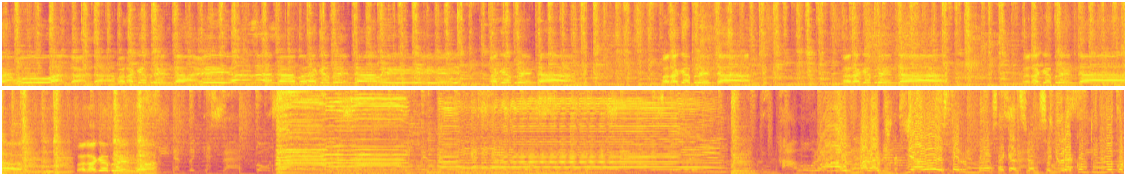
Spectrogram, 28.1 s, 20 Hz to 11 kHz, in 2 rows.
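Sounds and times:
classical guitar strummed: 0:00.0 - 0:16.0, 0:17.4 - 0:23.9
harmonica melody: 0:17.4 - 0:23.8
flute long held notes: 0:17.5 - 0:23.4.

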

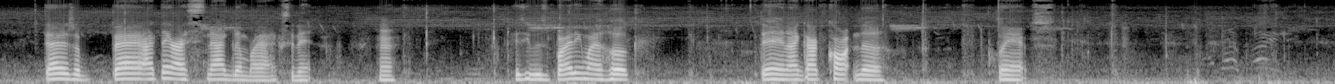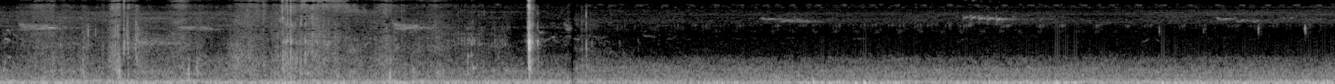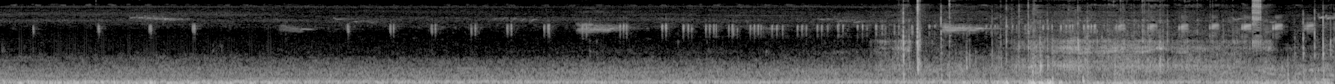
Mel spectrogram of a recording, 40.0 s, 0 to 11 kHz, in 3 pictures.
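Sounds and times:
low wind rumble: 0:00.0 - 0:40.0
faint bird chirps: 0:04.4 - 0:18.2, 0:24.8 - 0:40.0
handling rustle: 0:13.6 - 0:18.8, 0:35.4 - 0:40.0.

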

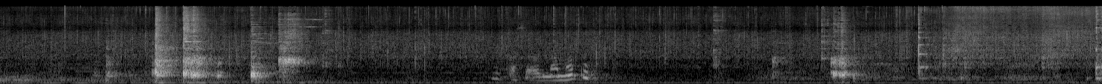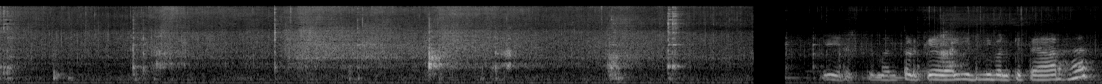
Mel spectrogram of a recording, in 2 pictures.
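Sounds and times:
food frying with high sizzle: 0:00.0 - 0:22.0
steel spoon scraping a pan: 0:01.0 - 0:03.5, 0:07.1 - 0:18.1.

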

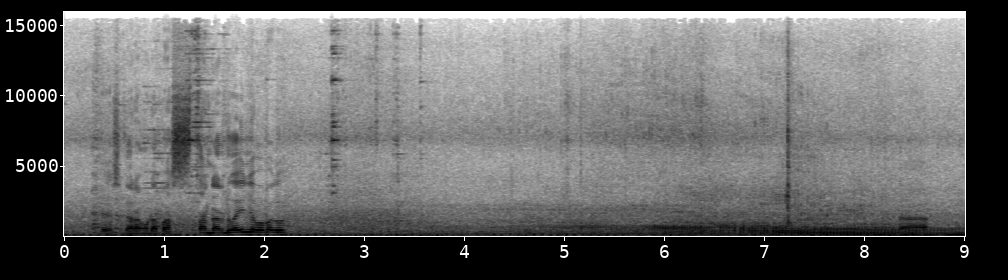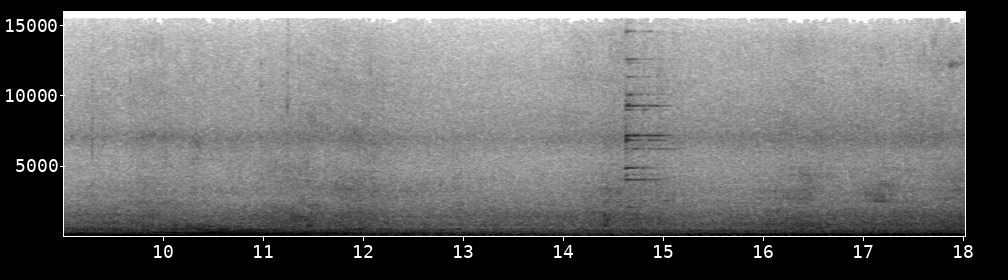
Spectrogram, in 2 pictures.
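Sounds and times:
scooter engine revving: 0:04.1 - 0:14.4.

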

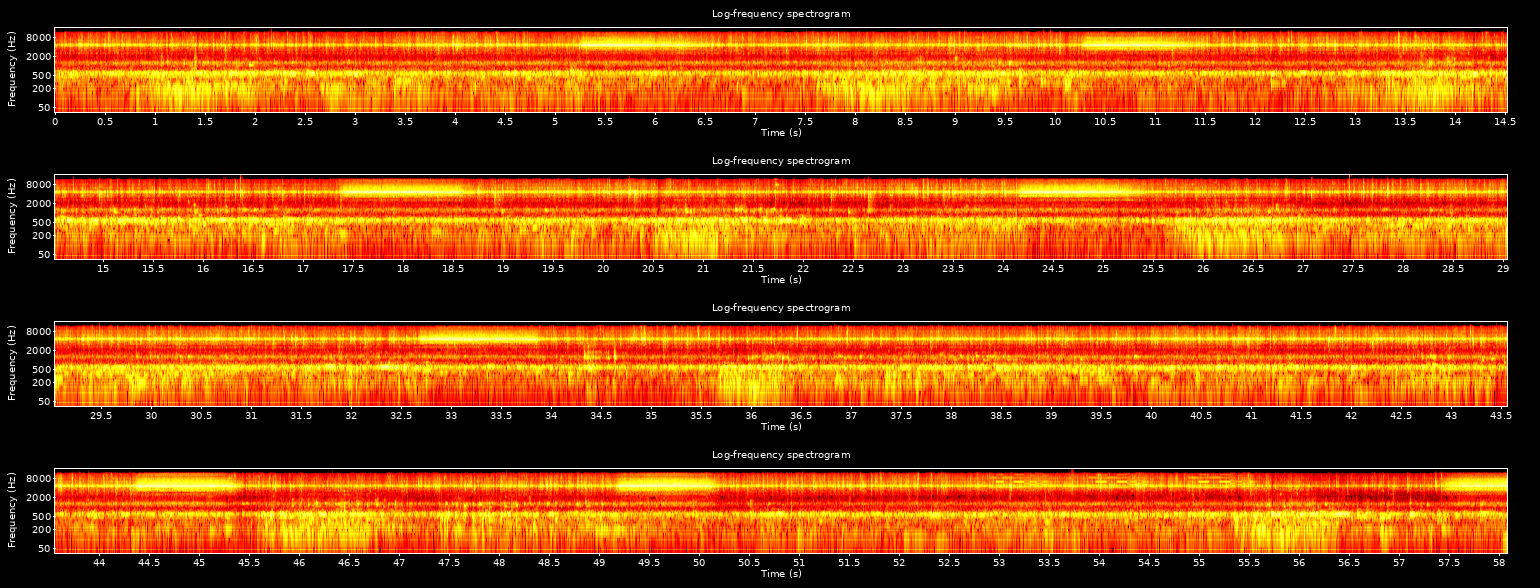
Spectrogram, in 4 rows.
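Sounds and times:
exhaled bubbles underwater: 0:00.0 - 0:58.0
regulator inhale hiss: 0:05.1 - 0:06.8, 0:10.1 - 0:11.9, 0:17.3 - 0:19.0, 0:24.0 - 0:25.6, 0:32.6 - 0:34.2, 0:44.3 - 0:45.6, 0:49.1 - 0:50.5, 0:57.4 - 0:58.0.

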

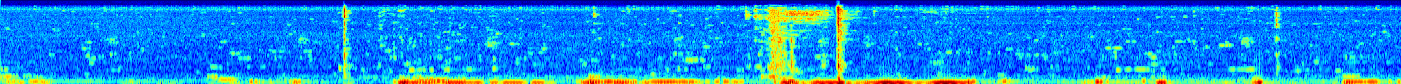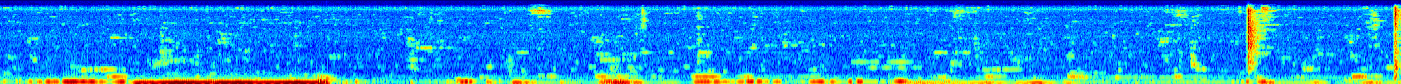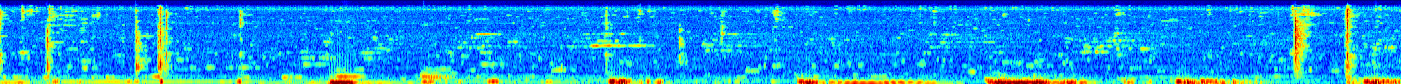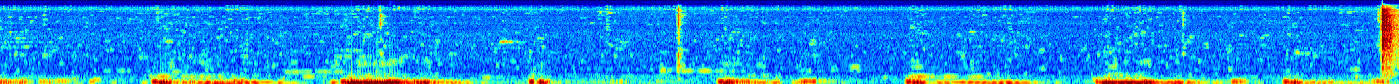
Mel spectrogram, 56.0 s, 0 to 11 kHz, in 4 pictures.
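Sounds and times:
low steady hum: 0:00.0 - 0:56.0
sharp click: 0:55.8 - 0:56.0.

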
